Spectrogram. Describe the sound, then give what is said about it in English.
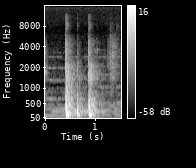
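Three solid, fairly loud knocks on a closed door bearing the plaque of Cornelius Regwin, lawmaster, in a quick uneven pattern with the first two close together, against an otherwise quiet background. “Knock.”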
